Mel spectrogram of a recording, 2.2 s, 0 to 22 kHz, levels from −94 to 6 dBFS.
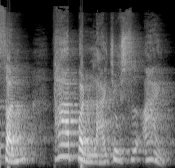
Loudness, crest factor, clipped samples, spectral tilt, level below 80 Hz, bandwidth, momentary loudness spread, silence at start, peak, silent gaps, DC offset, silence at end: -16 LUFS; 16 dB; under 0.1%; -3.5 dB/octave; -46 dBFS; 19 kHz; 10 LU; 0 s; 0 dBFS; none; under 0.1%; 0 s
